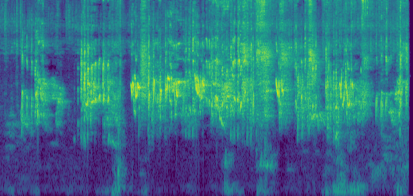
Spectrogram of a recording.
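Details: Parakeets on a cold winter morning at feeding time, chattering busily together: continuous high, scratchy warbles and quick chirps running almost without pause after a soft opening second, plus faint low knocking sounds.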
